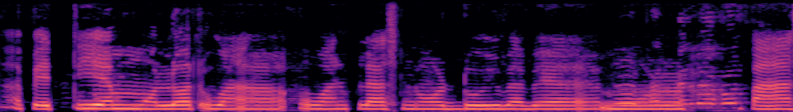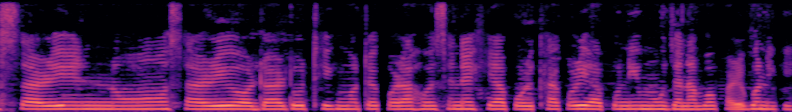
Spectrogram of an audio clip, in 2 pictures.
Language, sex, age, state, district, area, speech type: Assamese, female, 18-30, Assam, Sivasagar, rural, read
